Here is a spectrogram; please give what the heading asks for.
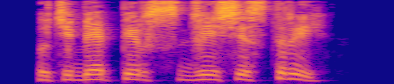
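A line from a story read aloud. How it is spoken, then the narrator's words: Sharp reminder. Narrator (Russian): резко напомнил я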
